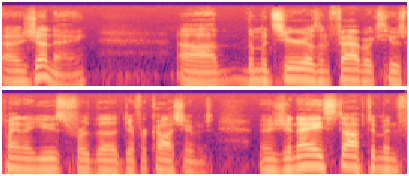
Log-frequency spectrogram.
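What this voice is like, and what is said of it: Usual voice. Nothing is said of it.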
